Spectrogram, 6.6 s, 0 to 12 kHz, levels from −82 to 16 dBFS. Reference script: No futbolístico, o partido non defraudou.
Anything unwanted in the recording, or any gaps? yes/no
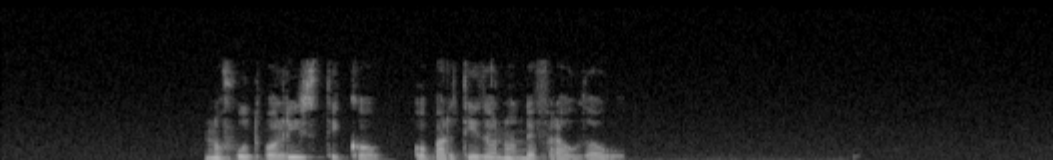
no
